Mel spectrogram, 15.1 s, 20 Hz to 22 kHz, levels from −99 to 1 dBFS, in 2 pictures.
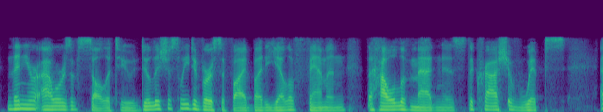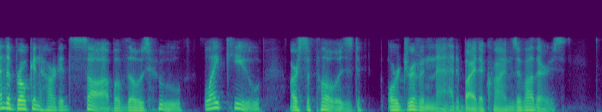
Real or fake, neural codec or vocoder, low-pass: fake; codec, 16 kHz, 1.1 kbps, Voila-Tokenizer; 5.4 kHz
